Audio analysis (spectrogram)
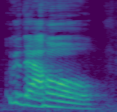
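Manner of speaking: plain reading voice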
